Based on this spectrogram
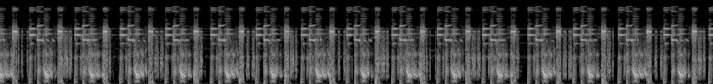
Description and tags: Freya a speak and math. Some hardware processing.
circuit-bent, glitch, speak-and-math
